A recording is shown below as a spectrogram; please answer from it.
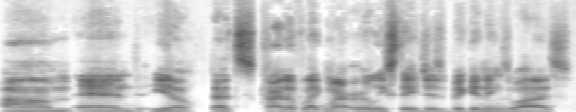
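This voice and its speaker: A young adult man from Jamaica, raised in New York City, telling his story in a relaxed, casual way with many fillers. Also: sits low, measured pace, dry recording. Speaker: guest entrepreneur.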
